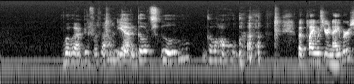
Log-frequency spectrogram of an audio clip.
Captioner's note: laughs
